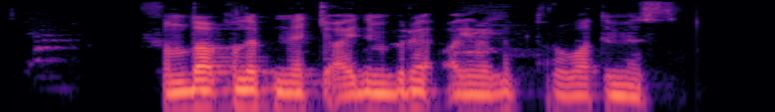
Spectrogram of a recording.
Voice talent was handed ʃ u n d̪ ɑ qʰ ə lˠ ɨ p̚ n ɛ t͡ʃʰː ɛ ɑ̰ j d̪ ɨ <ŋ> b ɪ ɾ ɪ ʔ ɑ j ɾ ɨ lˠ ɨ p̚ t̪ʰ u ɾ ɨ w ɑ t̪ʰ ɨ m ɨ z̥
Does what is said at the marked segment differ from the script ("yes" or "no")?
yes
